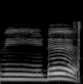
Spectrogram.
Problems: none marked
